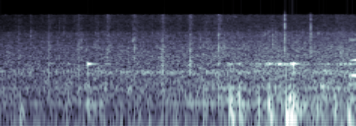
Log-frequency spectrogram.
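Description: Street traffic noise with a vehicle engine running steadily. A few low knocks of microphone handling come near the end as the handheld mic is passed along.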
